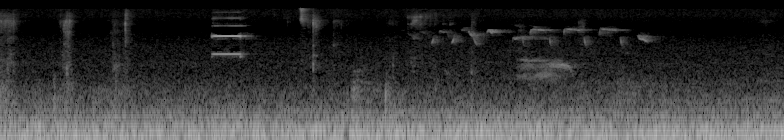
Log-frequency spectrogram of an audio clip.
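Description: Birds chirping over a steady low rumble, with a short high beep about two seconds in and a few faint clicks.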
